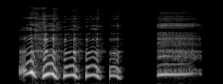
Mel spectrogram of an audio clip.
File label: lose loop, speech, Hippy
